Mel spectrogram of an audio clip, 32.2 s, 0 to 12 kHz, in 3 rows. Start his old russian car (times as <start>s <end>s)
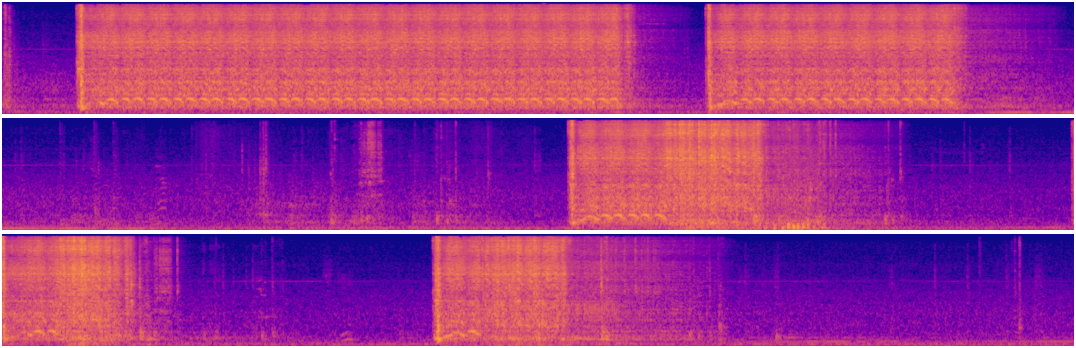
0.7s 10.5s, 16.4s 19.8s, 21.4s 23.3s, 25.7s 28.7s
